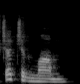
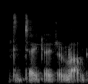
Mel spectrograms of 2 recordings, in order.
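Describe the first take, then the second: First: Said in the usual way. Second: Low, breathy whispered take-back; whispered retraction. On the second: Acted. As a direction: whisper it like a guilty correction. Cheeky jab, then takes it back.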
